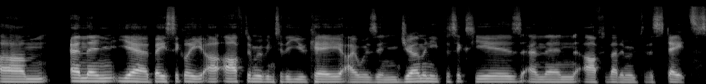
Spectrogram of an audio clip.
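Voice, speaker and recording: The very fast speech of a man with an Australian accent comes through dry and close with no echo, at a medium pitch with ordinary variation. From Australia, Canberra. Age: 30s. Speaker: DJ and music producer. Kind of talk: interview. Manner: casual, hesitant with fillers.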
